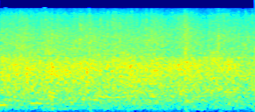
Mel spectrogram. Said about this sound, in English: Just before I go, let's just have one round of applause for Bix, okay? Wherever you are, Bix, we love you.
